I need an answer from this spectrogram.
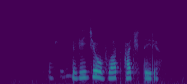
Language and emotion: Russian, neutral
